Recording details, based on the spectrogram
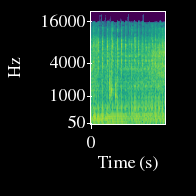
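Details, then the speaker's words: Stihl MS 230 chainsaw, warm, compression good and piston free: steady high revs with a buzzy chattering rattle near the front of the exhaust, like a small loose part; exhaust nuts tight, cause not yet confirmed. "essa máquina só escutei uma zoada aqui na frente do escapamento dela aqui ó como tivesse alguma pecinha solta"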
